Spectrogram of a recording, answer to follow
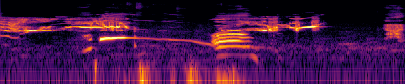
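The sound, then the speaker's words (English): A bird chirps in a cellar in a series of high, whistling calls, including one long downward-gliding note and a few quick trills, clear over about four seconds. “Why would there be a bird in the cellar?”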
